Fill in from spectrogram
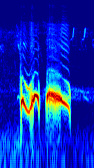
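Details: Spotted dove kept as a decoy for trapping wild doves, small-voiced and a keen cooer, giving two soft coos: a wavering note, then a longer steady one that slides downward.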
